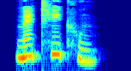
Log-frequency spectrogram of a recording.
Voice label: I am fine. - Urdu; Basic Greetings and Courtesy

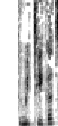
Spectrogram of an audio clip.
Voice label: are you okay bangla, Health and Well-being

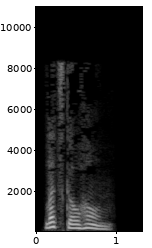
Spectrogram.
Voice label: Let's go home, English; Time and Routine

